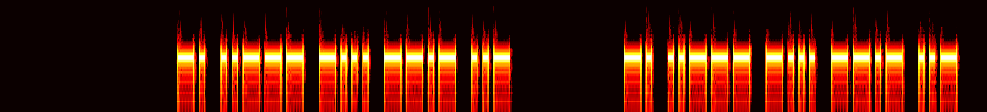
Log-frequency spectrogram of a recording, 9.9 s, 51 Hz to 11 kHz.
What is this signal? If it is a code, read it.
Morse code, heard as a keyed tone, about 22 wpm, 700 Hz. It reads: N2BQU N2BQU
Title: USA Call Signs - 5 Characters - Repeated 3x - 22wpm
